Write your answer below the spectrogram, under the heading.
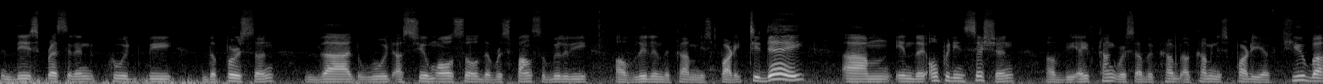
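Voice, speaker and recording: Speaking at a moderate pace, a man uses a plain, everyday voice at medium pitch, and his pitch varies in an ordinary way. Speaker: news correspondent. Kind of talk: live news interview answer. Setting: remote link from Havana.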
